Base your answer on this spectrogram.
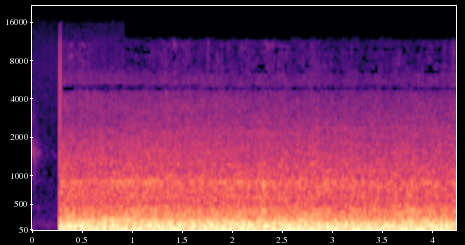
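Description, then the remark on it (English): After a moment of silence, a sudden explosion bursts in at a burning manufacturing plant, followed by a loud, deep, continuous roaring rumble that holds steady without letting up. No one speaks. “Check out this explosion.”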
